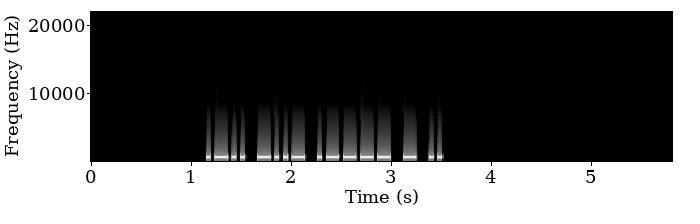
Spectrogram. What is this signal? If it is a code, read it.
Morse code, heard as a keyed tone, about 28 wpm, 700 Hz. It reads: LX1TI
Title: DXCC-100 Call Signs - 5 Characters - Repeated 3x - 28wpm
